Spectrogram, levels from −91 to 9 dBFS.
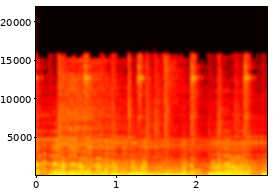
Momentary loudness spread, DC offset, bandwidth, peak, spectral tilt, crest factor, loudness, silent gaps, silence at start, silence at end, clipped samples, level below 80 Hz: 3 LU; under 0.1%; 16.5 kHz; 0 dBFS; -5 dB/octave; 16 dB; -17 LUFS; none; 0 s; 0 s; under 0.1%; -22 dBFS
